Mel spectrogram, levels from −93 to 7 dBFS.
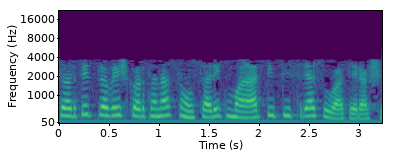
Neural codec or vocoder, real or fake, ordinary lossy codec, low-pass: none; real; none; 3.6 kHz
